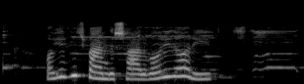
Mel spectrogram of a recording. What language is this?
Persian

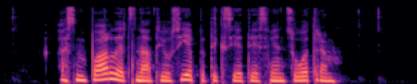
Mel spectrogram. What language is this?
Latvian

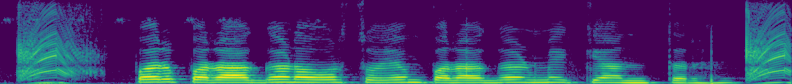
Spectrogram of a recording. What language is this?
Hindi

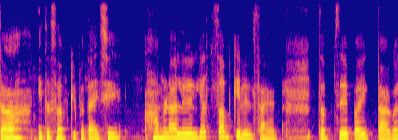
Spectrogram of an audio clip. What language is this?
Maithili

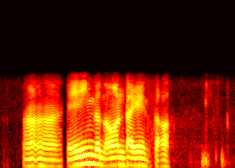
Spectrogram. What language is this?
Santali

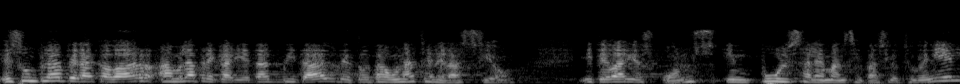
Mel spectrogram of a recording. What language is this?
Catalan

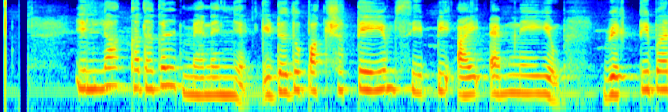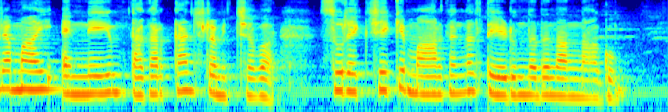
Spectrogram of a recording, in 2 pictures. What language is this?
Malayalam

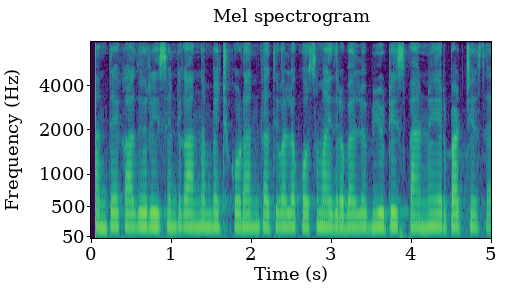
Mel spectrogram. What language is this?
Telugu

